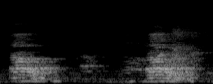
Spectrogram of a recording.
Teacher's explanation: Ro maknya ujung lidah bertemu dengan bisi dua gigi dari atas. R ingat ra punya sifat takrir getaran R tetapi tidak boleh lebih dari sekali. Maka tahan ta tar bukan tar t tahan dan sampai dia berlebihan. · ro punya sifat takrir, getaran tetapi tidak boleh lebih dari sekali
